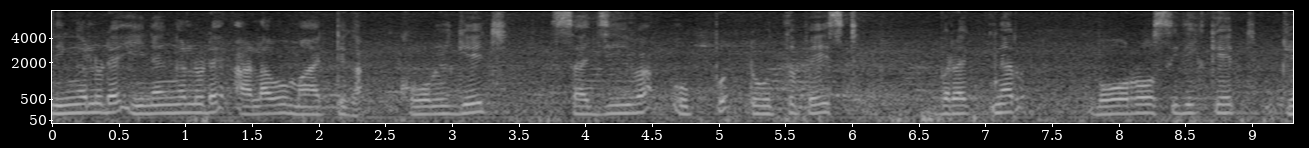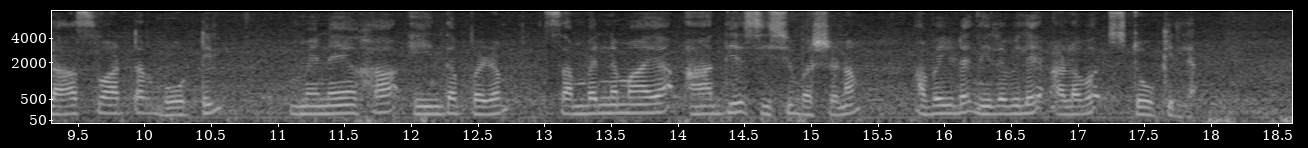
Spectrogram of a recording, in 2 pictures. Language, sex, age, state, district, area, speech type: Malayalam, female, 45-60, Kerala, Alappuzha, rural, read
